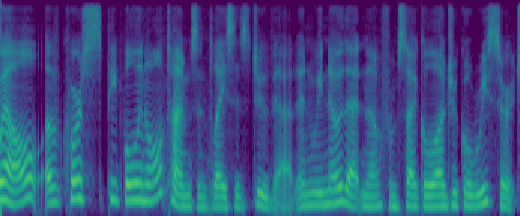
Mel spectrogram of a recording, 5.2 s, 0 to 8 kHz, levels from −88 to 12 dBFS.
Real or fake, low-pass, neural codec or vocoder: fake; 7.2 kHz; codec, 16 kHz in and 24 kHz out, 0.9 kbps, LongCat-Audio-Codec, four codebook decoder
